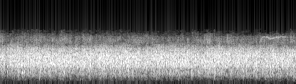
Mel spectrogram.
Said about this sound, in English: Listen to that wind outside, will you, kiddo? Pity the poor pedestrian on a night like this. Brutal weather, isn't it?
